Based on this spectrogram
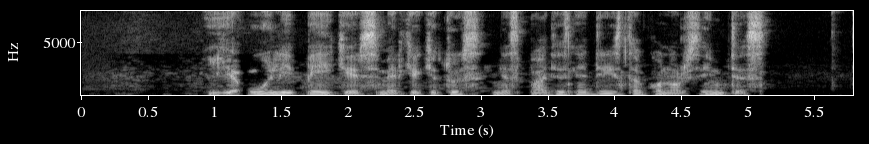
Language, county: Lithuanian, Vilnius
